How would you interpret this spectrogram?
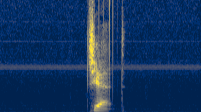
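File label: "jet", English syllable; kdeedu; klettres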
